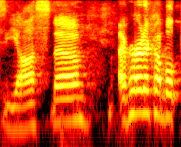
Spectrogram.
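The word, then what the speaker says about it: Jasnah: been pronouncing the j so when i read the book the first time i also did jasna but also in the audiobook i think it's yasuno i've heard a couple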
